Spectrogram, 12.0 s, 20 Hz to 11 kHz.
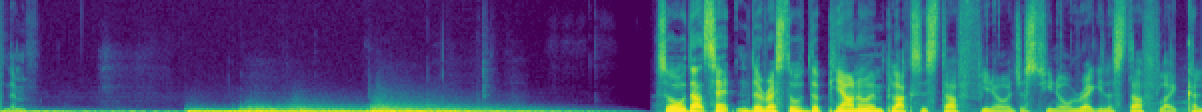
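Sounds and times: deep low percussion booms: 0:00.0 - 0:06.5.

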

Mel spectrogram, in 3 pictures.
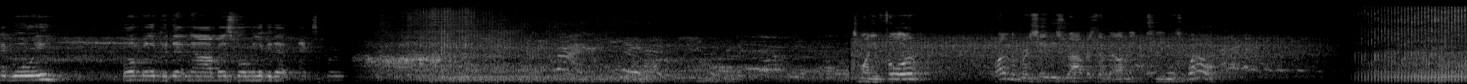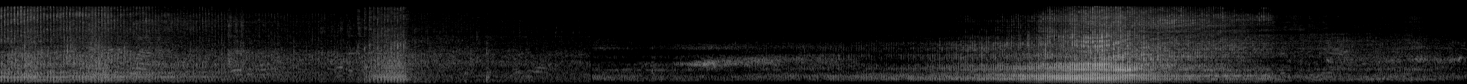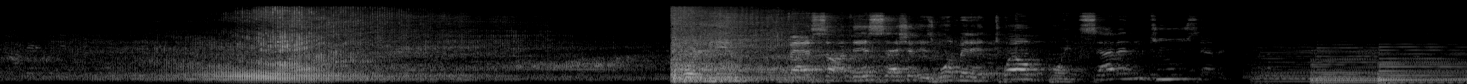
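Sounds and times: kart engines passing by: 0:03.4 - 0:39.4
steady engine drone: 0:04.9 - 0:13.2.

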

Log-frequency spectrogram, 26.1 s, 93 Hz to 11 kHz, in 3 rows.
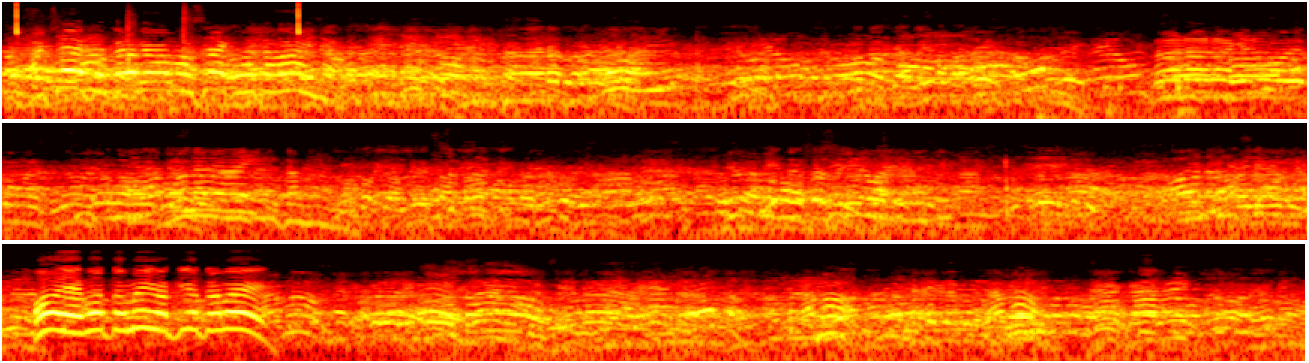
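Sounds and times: many voices talking: 0:00.0 - 0:26.0.

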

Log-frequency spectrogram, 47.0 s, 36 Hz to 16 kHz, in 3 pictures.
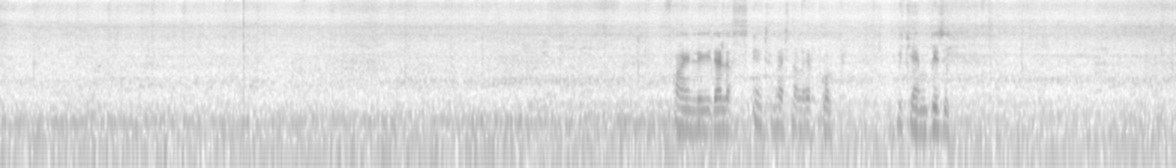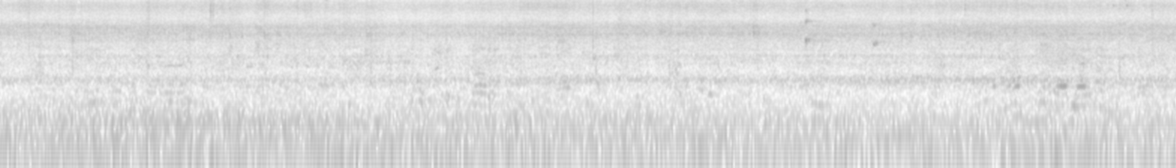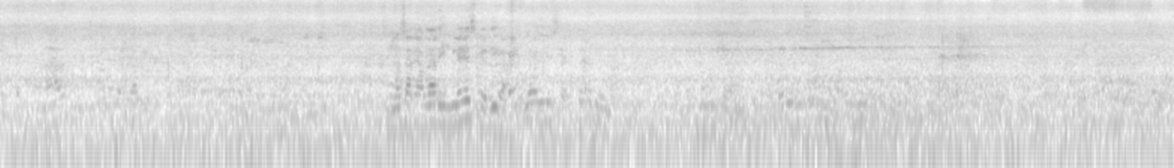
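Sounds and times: murmur of distant voices: 0:00.0 - 0:47.0
steady low hum: 0:00.0 - 0:47.0.

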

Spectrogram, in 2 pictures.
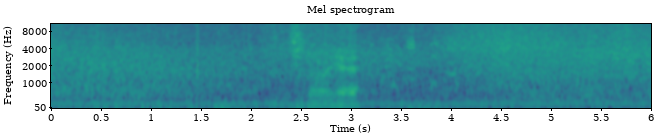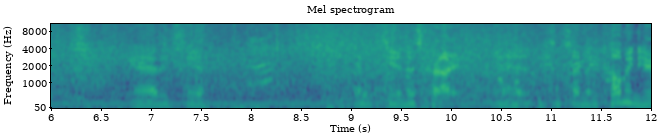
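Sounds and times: wind rumbling on microphone: 0:00.0 - 0:11.1
constant low hum: 0:00.0 - 0:12.0
surf washing on shore: 0:00.0 - 0:12.0.

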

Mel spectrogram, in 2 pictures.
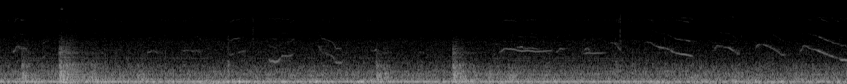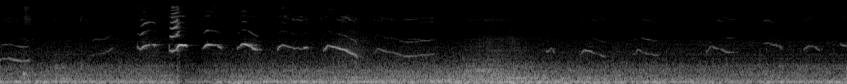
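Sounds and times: puppies yipping: 0:00.0 - 0:13.2, 0:13.8 - 0:16.9
puppies whimpering: 0:00.0 - 0:16.9
steady low hum: 0:00.0 - 0:16.9.

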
